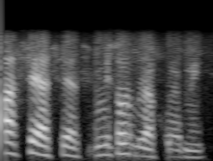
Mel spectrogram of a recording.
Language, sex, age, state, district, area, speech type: Assamese, male, 18-30, Assam, Nalbari, rural, conversation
